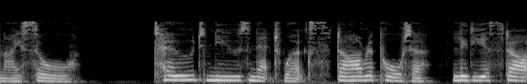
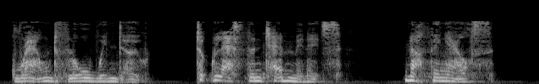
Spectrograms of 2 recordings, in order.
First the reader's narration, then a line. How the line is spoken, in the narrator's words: He whispered in my ear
